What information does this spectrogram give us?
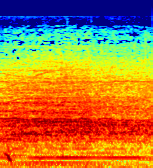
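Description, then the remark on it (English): A large crowd at Donald Trump's final midterm rally in Ohio on Monday night cheers loudly in a dense, continuous roar, with a sustained whoop riding on top throughout the short burst of applause. “That was Donald Trump before a crowd in Ohio on Monday night where he was holding his final rally of the midterm season to bolster, theoretically, Republican Senate candidate J.D.”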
